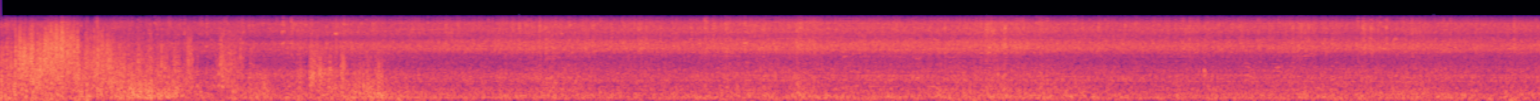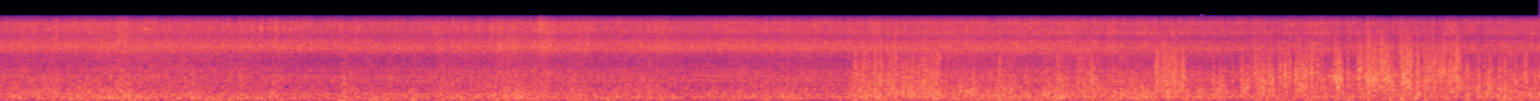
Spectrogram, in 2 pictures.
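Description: A truck driving along a rough dirt road: a steady low engine hum under road rumble, with wind buffeting the microphone, heavier in the first couple of seconds and again in the last several seconds.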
